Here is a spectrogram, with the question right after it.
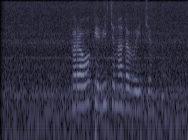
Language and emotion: Russian, neutral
